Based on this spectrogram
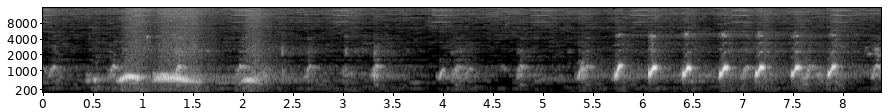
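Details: Male white-breasted waterhen calling: a few blurred, louder notes open, then short, clipped, sharp notes repeat at about three per second. The series grows louder and more regular toward the end. No other sounds stand out.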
